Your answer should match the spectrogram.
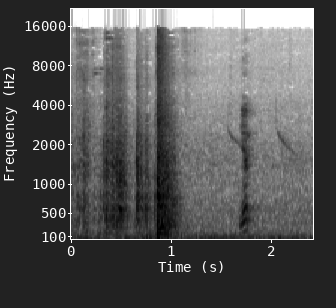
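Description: Plastic Pittsburgh socket-set case being shut, the metal sockets inside rattling, then the lid closing with one sharp clack just under a second in.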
